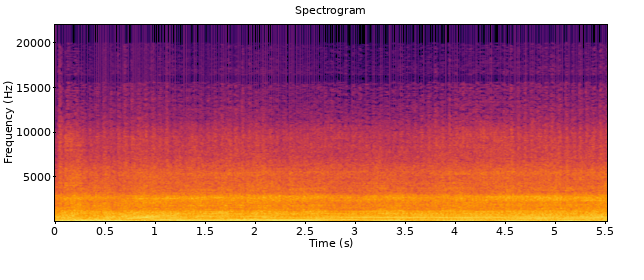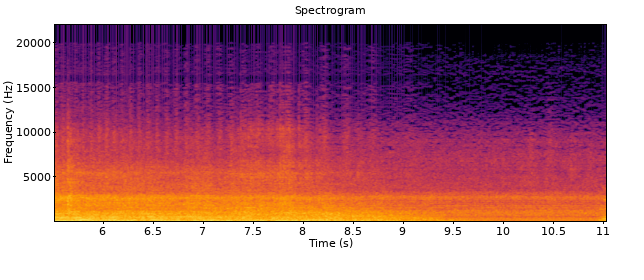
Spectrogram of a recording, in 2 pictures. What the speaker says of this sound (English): I'm going to find out most of the noise is coming from the variable speed drive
